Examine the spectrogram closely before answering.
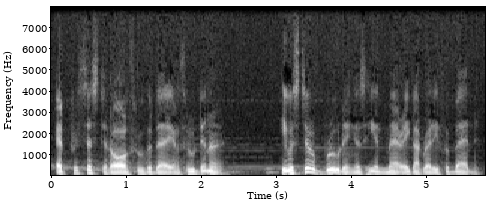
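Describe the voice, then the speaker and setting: A male actor narrating an uncanny story in a measured, dramatic old-time radio style. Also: sits low, big pitch swings. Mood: grave. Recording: tinny old radio recording with music.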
